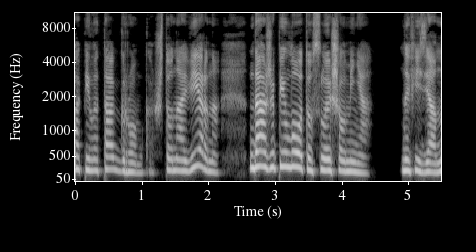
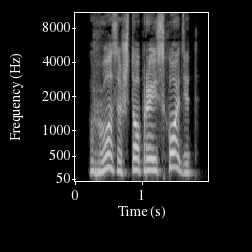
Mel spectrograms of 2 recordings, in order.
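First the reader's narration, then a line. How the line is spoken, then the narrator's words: Exclamation. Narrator (Russian): воскликнула она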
